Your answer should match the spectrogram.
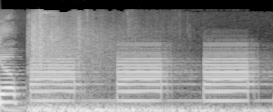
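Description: Electronic alarm buzzer beeping three times at one steady pitch, each beep about half a second long.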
